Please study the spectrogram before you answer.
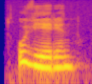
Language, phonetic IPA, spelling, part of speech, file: Russian, [ʊˈvʲerʲɪn], уверен, adjective, Ru-уверен.ogg
- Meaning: short masculine singular of уве́ренный (uvérennyj)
